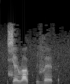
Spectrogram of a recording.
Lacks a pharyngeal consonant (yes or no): yes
